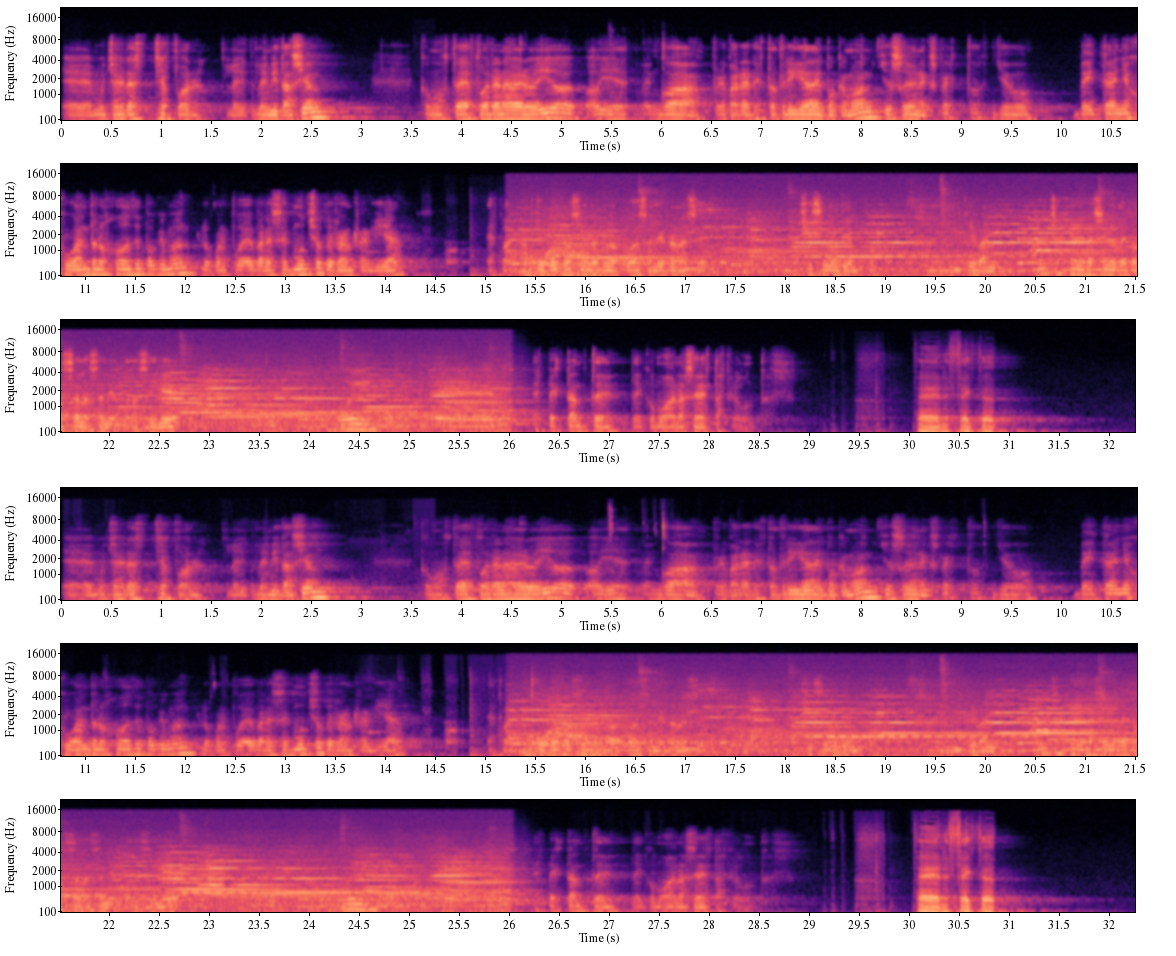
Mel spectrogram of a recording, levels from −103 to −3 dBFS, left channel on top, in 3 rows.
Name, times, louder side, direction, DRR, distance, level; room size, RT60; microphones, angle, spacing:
voice 1, 0.0-2.7 3.6-9.7 10.1-14.2 15.0-17.3 17.9-19.0 19.3-22.7 23.6-23.8 24.2-24.7 25.2-25.9 26.2-28.8, left 3 dB, 80° left, 0.8 m, -26 dB
sound 1, 15.2-26.0, right 1 dB, 10° left, 2.4 m, -23 dB
voice 2, 30.1-30.9, right 4 dB, 40° right, 0.5 m, -22 dB
28.0 x 26.0 x 3.8 m
head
